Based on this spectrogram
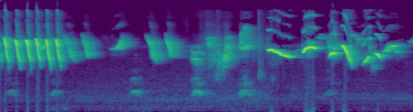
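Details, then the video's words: Female Oriental magpie-robin song used to prompt males to sing, opening with six quick buzzy down-slurred notes, then scattered chirps and a run of loud clear whistled slurs near the end. "Choè than mái kích trống hay nhất"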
